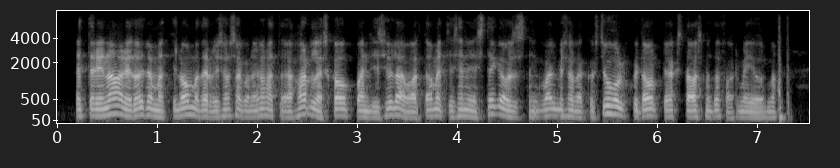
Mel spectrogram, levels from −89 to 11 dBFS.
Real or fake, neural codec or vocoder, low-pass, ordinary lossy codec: fake; vocoder, 22.05 kHz, 80 mel bands, Vocos; 7.2 kHz; Opus, 16 kbps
